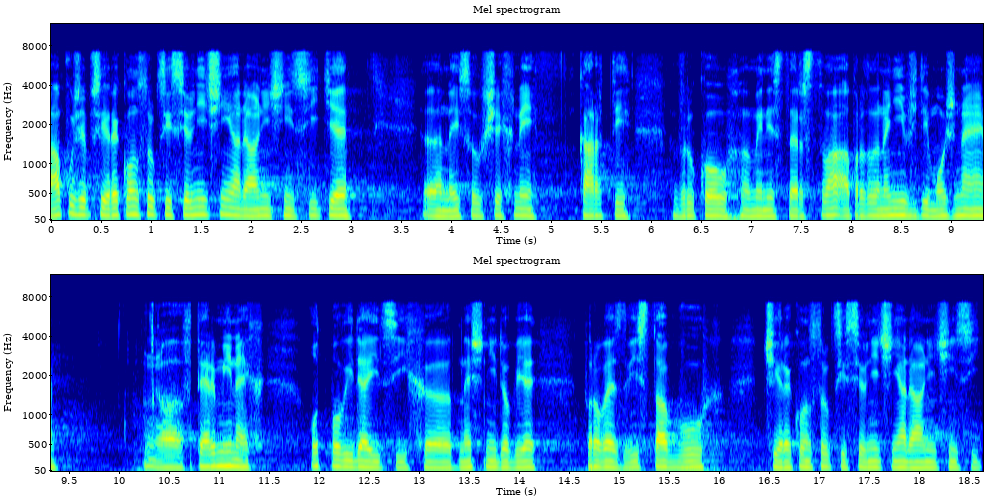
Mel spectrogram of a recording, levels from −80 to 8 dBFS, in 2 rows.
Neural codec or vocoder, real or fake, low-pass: none; real; 7.2 kHz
